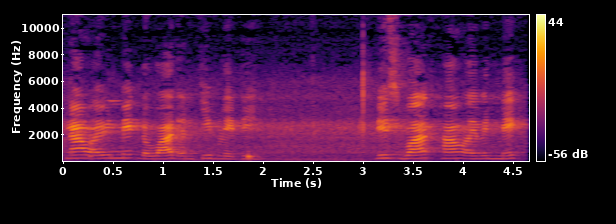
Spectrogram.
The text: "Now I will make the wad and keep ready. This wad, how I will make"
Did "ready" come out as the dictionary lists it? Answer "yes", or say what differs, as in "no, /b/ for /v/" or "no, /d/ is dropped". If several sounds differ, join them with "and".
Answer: no, /l/ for /ɹ/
